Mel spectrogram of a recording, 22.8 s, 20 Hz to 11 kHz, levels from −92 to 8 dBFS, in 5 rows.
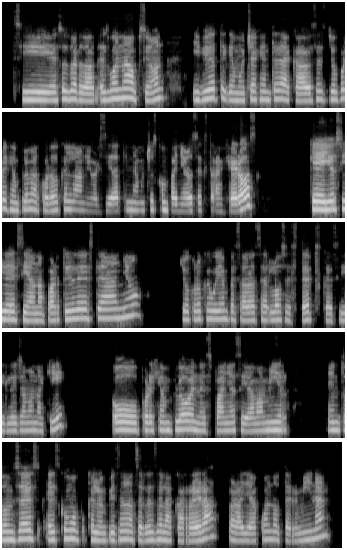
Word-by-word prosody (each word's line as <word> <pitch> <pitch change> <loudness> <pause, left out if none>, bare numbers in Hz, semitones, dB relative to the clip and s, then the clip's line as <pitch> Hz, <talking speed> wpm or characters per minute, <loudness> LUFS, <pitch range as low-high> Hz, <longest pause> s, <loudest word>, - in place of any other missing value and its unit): Sí, 205 -1 +3
eso 200 +3 0
es - - 0
verdad, 195 -5 +2
es 200 +1 -1
buena 245 +2 +5
opción 225 +4 -2 0.3
y 205 - -1
fíjate 240 +3 +1
que 200 - -1
mucha 195 +2 -2
gente 215 +1 -2
de 230 - +1
acá 190 -3 +1
a - - +5
veces, 200 +3 -1
yo 215 0 -2
por 240 +3 -1
ejemplo, 210 0 -3
me 220 - -1
acuerdo 190 0 -2
que 225 - -6
en 220 - -3
la 205 -1 -4
universidad 180 -1 -3
tenía 205 -1 -8
muchos 195 +2 -7
compañeros 180 -3 -2
extranjeros 175 - +3 0.7
que 215 -3 +9
ellos 215 +1 +6
sí 225 - +2
decían: 205 -3 +1
"A 185 - -1
partir 200 +4 0
de 245 0 +3
este 245 +2 -2
año 260 +7 0 0.5
yo 215 -1 -4
creo 220 +1 -3
que 225 - -6
voy 225 0 +1
a 225 - -1
empezar 205 -3 -3
a 195 - +1
hacer 195 0 -5
los 210 0 -1
steps," 200 +1 -3
que 185 - -6
así 190 +1 -6
le 185 0 -4
llaman 195 0 -5
aquí, 255 - -3 0.6
o 200 -1 +4
por 200 +1 +1
ejemplo, 210 +2 +1
en 200 -3 0
España 190 +1 -2
se 195 -1 -6
llama 180 +1 -1
MIR. 205 0 +1 0.5
Entonces, 210 +3 +1
es 205 0 -1
como 235 -2 0
que 205 - -3
lo 195 - +1
empiezan 195 +3 -2
a 220 - +1
hacer 190 -2 -1
desde 205 +2 -1
la 195 -2 -1
carrera 190 +10 +2
para 195 -3 0
ya 185 0 -1
cuando 215 +1 -5
terminan, 210 - -3
205 Hz, 200 wpm, -20 LUFS, 190-220 Hz, 0.7 s, que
